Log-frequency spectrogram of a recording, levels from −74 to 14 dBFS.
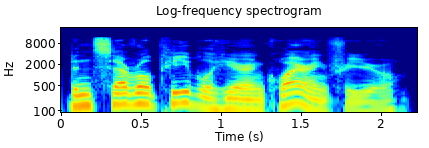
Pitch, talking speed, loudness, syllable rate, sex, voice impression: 120 Hz, 190 wpm, -16 LUFS, 6.3 syllables/s, male, masculine, adult-like, slightly thick, sincere, slightly calm, slightly kind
